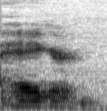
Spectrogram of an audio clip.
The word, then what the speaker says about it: Heger: Got Benz at first, Giles Wachowski, DeClue at short, Heger. Is that how you pronounce that, Heger? Yeah, Hager. It's Hager with an E?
